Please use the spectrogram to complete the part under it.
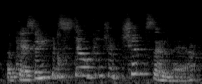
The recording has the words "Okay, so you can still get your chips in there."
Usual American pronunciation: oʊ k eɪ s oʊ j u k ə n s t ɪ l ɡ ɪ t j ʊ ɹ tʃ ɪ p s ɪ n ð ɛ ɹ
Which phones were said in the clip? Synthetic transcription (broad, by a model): oʊ k eɪ s oʊ j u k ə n s t ɪ l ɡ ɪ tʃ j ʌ ɹ tʃ ɪ p s ɪ n ð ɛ ɹ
